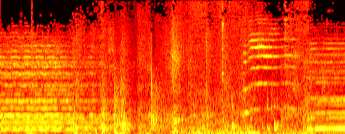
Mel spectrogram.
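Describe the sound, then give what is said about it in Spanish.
A black cat meows on the ground floor of a house. The cries are fairly loud and rise and fall in pitch, with other household sounds around them and no talk. “Un gato negro lo sigue”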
